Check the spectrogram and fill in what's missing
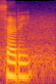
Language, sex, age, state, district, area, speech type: Tamil, male, 30-45, Tamil Nadu, Erode, rural, read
